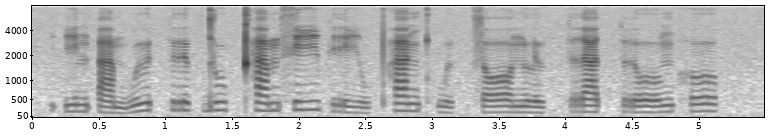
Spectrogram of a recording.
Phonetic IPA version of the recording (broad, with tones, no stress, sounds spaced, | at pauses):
ʔ i˧ n ʔ a˨˩ m w ɯː˥˩ t̚ p r ɯ˥˩ k̚ d uː˥˩ p̚ kʰ a˥˩ m s iː˥˩ p r iː˩˦ w pʰ a˥˩ ŋ kʰ w ɯ˨˩ k̚ s ɔː˧ n l ɯ˨˩ k̚ p r a˥˩ t̚ p r oː˦˥ ŋ h o˥˩ k̚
